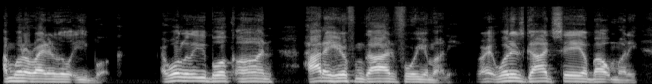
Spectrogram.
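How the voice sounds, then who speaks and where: A man's voice: medium pitch, fast. A man speaking as a guest in an interview about money, talking in an emphatic, motivational way with a preacher-like cadence and rhetorical questions.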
